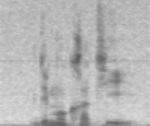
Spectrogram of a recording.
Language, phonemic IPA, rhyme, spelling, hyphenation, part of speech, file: German, /demokʁaˈtiː/, -iː, Demokratie, De‧mo‧kra‧tie, noun, De-Demokratie.ogg
- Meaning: democracy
